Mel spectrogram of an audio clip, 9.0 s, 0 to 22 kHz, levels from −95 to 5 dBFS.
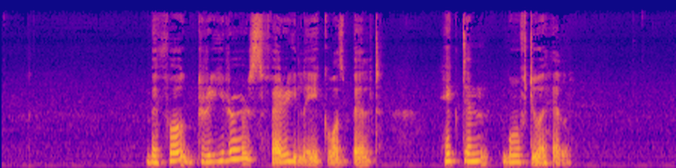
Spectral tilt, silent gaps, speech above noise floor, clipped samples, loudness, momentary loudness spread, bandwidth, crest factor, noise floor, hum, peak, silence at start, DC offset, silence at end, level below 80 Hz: -5.5 dB/octave; none; 38 dB; under 0.1%; -17 LUFS; 9 LU; 16.5 kHz; 18 dB; -55 dBFS; none; -2 dBFS; 1.95 s; under 0.1%; 1.4 s; -50 dBFS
